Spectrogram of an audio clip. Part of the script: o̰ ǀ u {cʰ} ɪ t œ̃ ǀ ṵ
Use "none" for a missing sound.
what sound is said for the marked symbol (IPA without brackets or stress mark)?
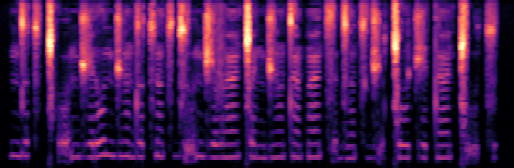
t͡ʃ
